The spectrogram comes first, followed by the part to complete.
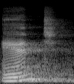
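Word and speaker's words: aunt: ठीक है, masculine gender में अंकल और फेमिनिन जेंडर में उसकी फेमिनिन एंट भी पढ़ते हैं, इसको आंट भी पढ़ते हैं, लेकिन ज़्यादा अप्रोप्रिएट इसको आंट पढ़ना चाहिए।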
